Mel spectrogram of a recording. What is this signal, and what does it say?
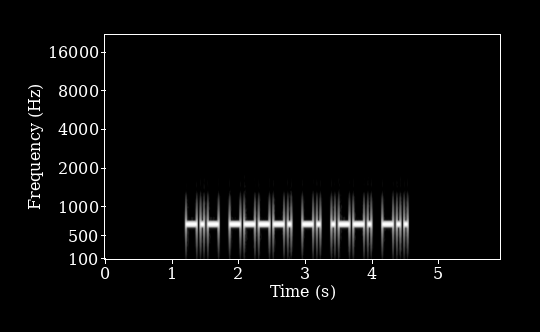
Morse code, heard as a keyed tone, about 21 wpm, 700 Hz. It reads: K9NPD
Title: USA Call Signs - 5 Characters - 3x Character Spacing - 22wpm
